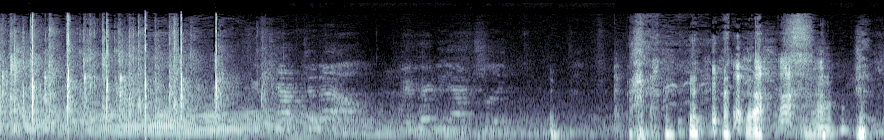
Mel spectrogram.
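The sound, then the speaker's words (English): A small crowd claps in scattered, uneven bursts, with laughter and a whooping cheer in the middle before a second, sharper round of applause near the end. “So a big round of applause, please”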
